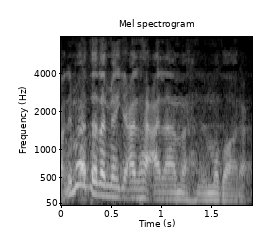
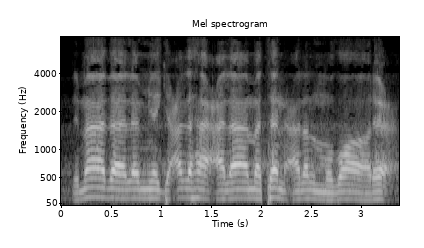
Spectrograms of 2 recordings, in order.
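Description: First: Said in the usual way. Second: Slow, deliberate question, each word spaced; slower repeat. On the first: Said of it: "teacher poses question to class". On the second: Shown as a demonstration. Teacher repeats the question to his students, slow and deliberate. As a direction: repeat it slowly so every student catches it. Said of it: "teacher repeats question to class".

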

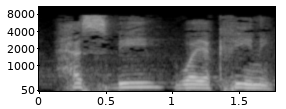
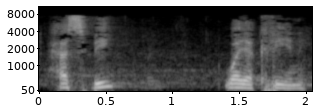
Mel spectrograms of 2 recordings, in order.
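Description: No difference in how they are said.

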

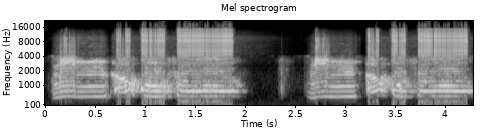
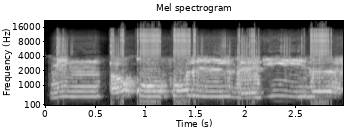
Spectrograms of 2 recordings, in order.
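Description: First: Slow chant, final aa of أقصى held long; madd kept on stopping. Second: Slow recitation, أقصى linked short into المدينة; madd dropped in joining. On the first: Teacher showing the stopped form, long final vowel. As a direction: stop on أقصى with a stretched vowel. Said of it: "لما بقف عليها بقول". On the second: Teacher repeating the example, slow linked recitation. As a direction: chant من أقصى المدينة with no long aa before lam. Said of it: "حرف المد بعديه حرف ساكن". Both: Shown as a demonstration.

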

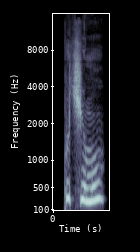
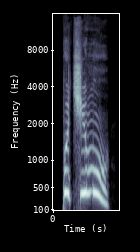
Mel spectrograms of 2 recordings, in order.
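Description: First: High, small-voiced question; pitched up, held back; hurt bewilderment. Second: High, loud alarmed question; urgent, pitched right up; bewildered. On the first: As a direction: ask meekly, taken aback. Mistress rebuffed by her lover. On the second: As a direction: demand a reason in dismay. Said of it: "принялась задавать бестолковые вопросы". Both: A narrator's reading.

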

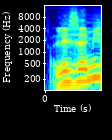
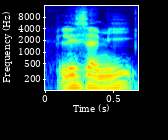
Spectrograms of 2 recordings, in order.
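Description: First: Les amis called out as a new heading, amis hit hard; heading announced. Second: Said in the usual way. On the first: Shown as a demonstration. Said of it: "Les amis, d'abord". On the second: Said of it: "list of four categories".

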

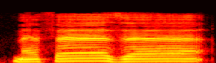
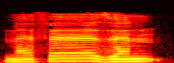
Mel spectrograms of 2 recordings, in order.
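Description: First: مفازا held with a long final alif at the stop; pausal form. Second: مفازا recited with full final alif, in connected recitation; connected reading. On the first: Teacher demonstrates the stop to pupils, pausal form. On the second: Teacher shows the word before the pause, recited. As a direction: say مفازا as mid-verse, vowel kept. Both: Shown as a demonstration. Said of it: "وقف".

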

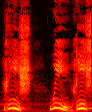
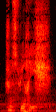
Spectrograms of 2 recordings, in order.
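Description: First: Much higher, loud insistence; vehement. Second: Low, soft secret whisper. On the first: Castaway insisting to doubtful Jim, vehement. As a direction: hammer the word riche home. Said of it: "il répéta son assertion avec véhémence". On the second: Castaway confiding his wealth to Jim, hushed whisper. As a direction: lean in and breathe the secret. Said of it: "me dit dans un chuchotement". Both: A narrator's reading.

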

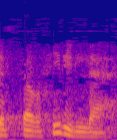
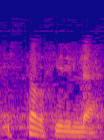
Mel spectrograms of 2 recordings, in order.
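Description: First: "استغفر" as istaghfiri, weight on the i; feminine استغفر. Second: "استغفر" with short ri, quickly joined to الله; masculine استغفر. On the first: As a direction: address a woman: lean on fi-ri in استغفر. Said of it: "يا سمية". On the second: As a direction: address a man: clipped ri in استغفر. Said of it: "فأنا أقول يا محمد". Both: Shown as a demonstration.

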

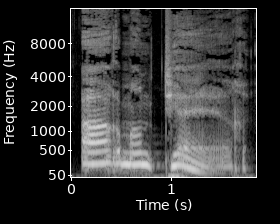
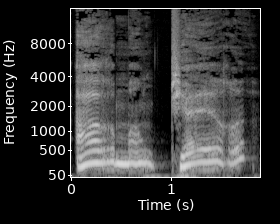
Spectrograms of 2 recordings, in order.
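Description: First: "Armentières" read out slowly, high, with a falling close. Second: "Armentières" very slow and high, rising at the end; puzzled question. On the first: Porthos reading the paper, "Armentières" high and drawn out. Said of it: "read Porthos". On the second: Porthos not knowing the town, "Armentières" rising, puzzled. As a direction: stretch "Armentières" into a baffled question. Repeats unknown name, puzzled. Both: Acted.

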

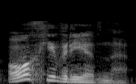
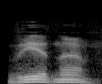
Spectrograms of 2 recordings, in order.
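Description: First: Drawn out slowly with a sighing Ох; slow rueful agreement, leaning on Ох; Коля to Мира, slow mock-rueful Ох и вредно; mock-serious sigh. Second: Said in the usual way. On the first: A narrator's reading. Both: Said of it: "подтвердил он".

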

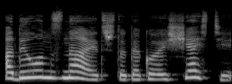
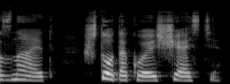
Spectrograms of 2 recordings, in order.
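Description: First: "Адеон" slow and raised, defiant; stress on Адеон. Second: Slow sarcastic jab, stress on что. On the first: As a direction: lean hard on "Адеон", then fall. She throws his words back. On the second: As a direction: drag out "что такое счастье" with scorn. Mocking the rival demon. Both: Acted.

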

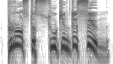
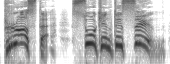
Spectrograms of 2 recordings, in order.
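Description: First: High, slow furious roar; roaring corporal. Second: High, slow roar from far off; distant shout. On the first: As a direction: bellow it at the recruit. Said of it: "взревел капрал". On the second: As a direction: yell it across the field. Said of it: "раздался вдалеке голос". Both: Acted.

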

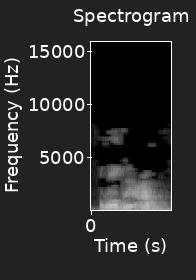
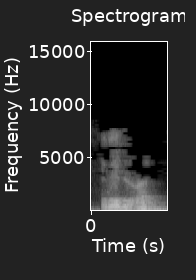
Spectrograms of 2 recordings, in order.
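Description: First: رضع said radi'a; kasra on the dad. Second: رضع said rada'a; fatha on the dad. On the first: Teacher asks for the verb's pattern, radi'a for رضع. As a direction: say رضع with an i after the ض. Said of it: "عايزين بقى بكسر الضاد". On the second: Teacher offers the contrasting pattern, rada'a for رضع. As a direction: say رضع with an a after the ض. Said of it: "بفتح الضاد". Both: Shown as a demonstration.

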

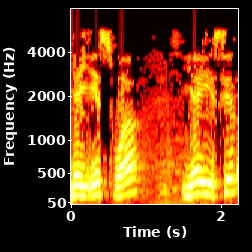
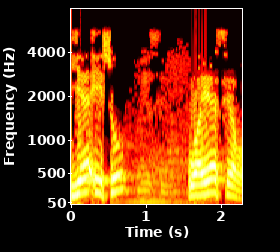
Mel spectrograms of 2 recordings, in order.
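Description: First: "ييئس وييسر" said slowly with a doubled y-glide, "yay-"; original form. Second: "يئس ويسر" with long "yaa" in place of "yay-"; variant form. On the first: Teacher giving the original form, slow careful pronunciation. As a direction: sound both y's opening "ييئس وييسر". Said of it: "فيها الأصل". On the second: Teacher giving what Arabs also said, careful pronunciation. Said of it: "وقالوا". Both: Shown as a demonstration.

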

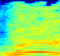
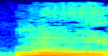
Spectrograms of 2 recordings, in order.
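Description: First: "Le" snapped short and hard; harsh "Le". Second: "Le" said softly and gently. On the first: Modern parent calls son curtly. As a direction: bark "Le" sharply. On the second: Old-style parent calls son gently. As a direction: call "Le" tenderly, drawn out. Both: Shown as a demonstration.

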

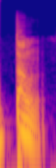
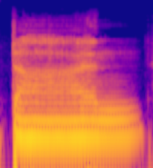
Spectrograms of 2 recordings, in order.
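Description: First: Done closed off as "dang", without a clear N; wrong ending demo. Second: Done drawn out as "dahn", tongue tip on the palate; correct N ending. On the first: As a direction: show the mistaken done, like Chinese "dang". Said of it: "别发成done". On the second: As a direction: land done on a clear N. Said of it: "舌尖要顶上颚". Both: Shown as a demonstration.

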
